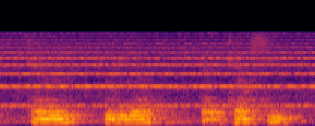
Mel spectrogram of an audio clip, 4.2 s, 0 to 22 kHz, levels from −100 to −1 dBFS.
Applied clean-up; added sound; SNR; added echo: none; Bowed string instrument; 10 dB; reverberation time 0.9 s.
